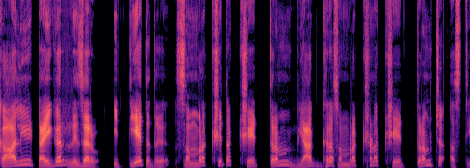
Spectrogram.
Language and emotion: Sanskrit, neutral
